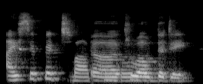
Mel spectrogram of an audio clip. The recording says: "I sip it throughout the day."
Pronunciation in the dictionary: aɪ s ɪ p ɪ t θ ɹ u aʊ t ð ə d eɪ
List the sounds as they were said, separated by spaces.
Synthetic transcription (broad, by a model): aɪ s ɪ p ɪ t t ɹ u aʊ t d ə d eɪ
